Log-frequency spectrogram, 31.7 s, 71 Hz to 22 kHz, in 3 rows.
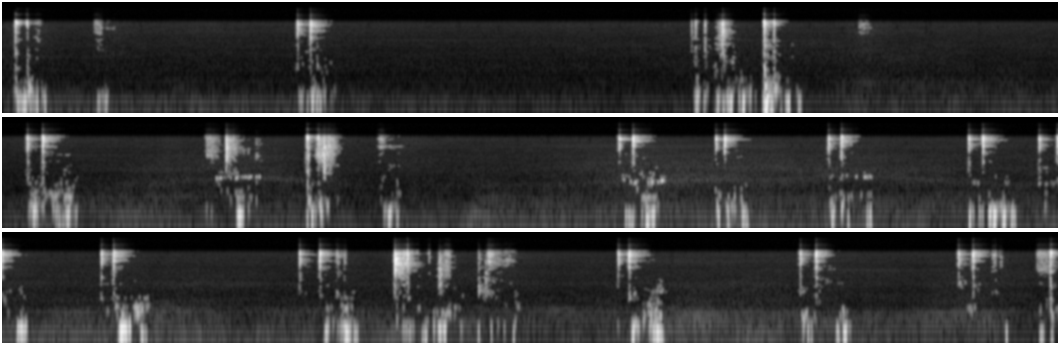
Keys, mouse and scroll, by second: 2.8 Return, 2.8 click, 6.9 6, 7.5 Return, 10.7 click, 13.5 click, 13.6 Return, 16.6 Return, 16.6 click, 24.4 click, 27.1 click, 27.2 click, 31.5 Return.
